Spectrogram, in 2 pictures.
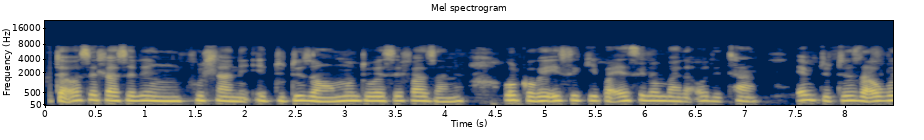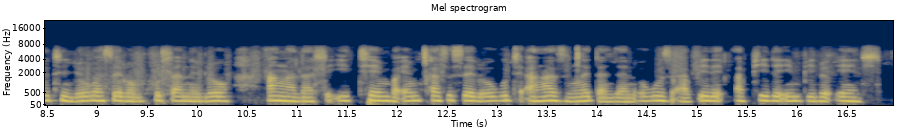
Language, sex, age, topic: North Ndebele, female, 25-35, health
